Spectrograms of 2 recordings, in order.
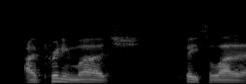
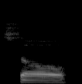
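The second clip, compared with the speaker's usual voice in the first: usual speaking voice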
